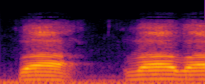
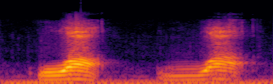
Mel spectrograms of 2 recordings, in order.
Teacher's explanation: വാ പറയേണ്ടത് ചുണ്ട് കൂർപ്പിച്ച് പിടിച്ചിട്ടാ.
